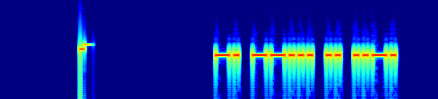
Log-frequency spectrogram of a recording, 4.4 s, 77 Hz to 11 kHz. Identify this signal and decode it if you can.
Morse code, heard as a keyed tone, about 26 wpm, 700 Hz. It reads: N7IF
